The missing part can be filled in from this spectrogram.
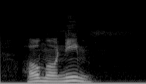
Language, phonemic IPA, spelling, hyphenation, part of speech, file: Dutch, /homoˈnim/, homoniem, ho‧mo‧niem, noun / adjective, Nl-homoniem.ogg
- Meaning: homonym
